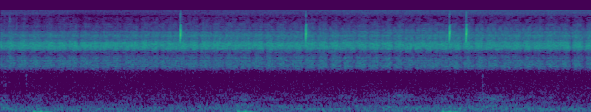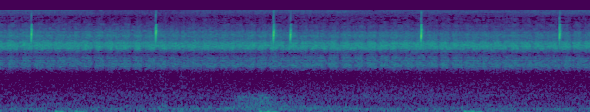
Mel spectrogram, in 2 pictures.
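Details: Steady high cicada drone running throughout, overlaid by sharp clicks or snaps every couple of seconds, with a soft low rustle in the middle.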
